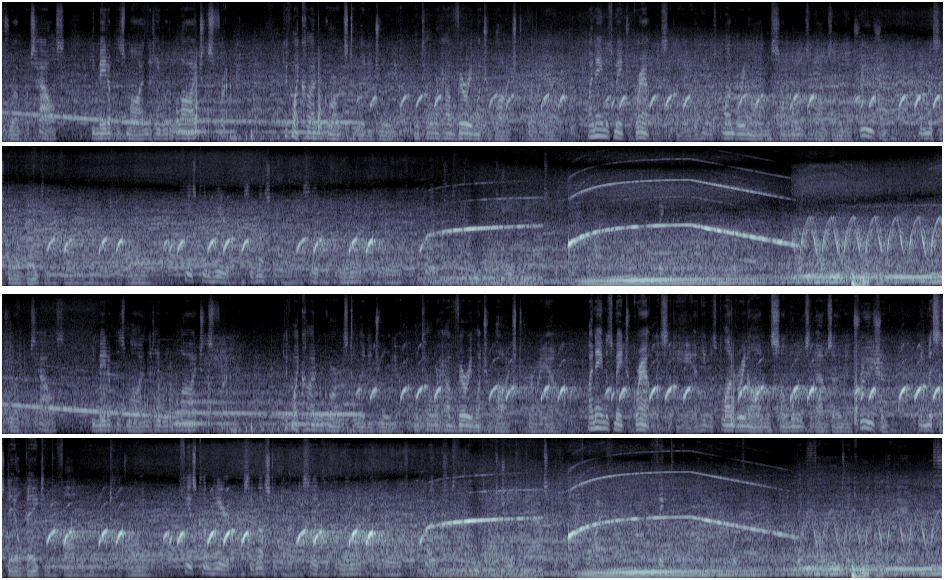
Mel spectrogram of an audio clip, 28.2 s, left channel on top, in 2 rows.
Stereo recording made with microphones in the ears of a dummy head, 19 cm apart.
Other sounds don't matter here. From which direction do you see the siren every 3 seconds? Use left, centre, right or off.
right, right, right, right, right, right, right, centre, left, left.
